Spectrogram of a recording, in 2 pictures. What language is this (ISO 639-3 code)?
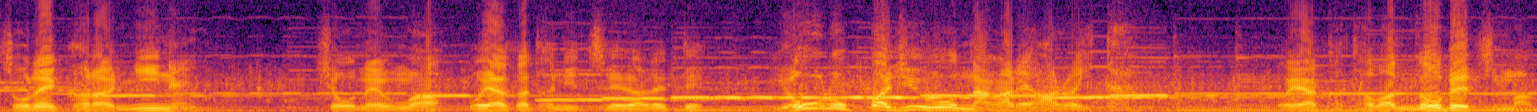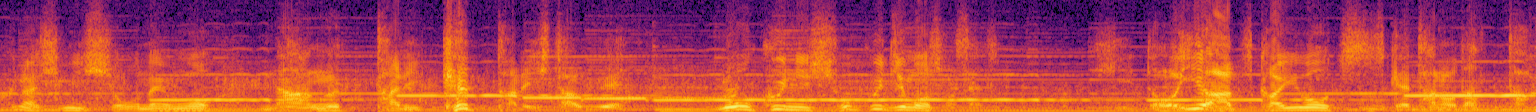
jpn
